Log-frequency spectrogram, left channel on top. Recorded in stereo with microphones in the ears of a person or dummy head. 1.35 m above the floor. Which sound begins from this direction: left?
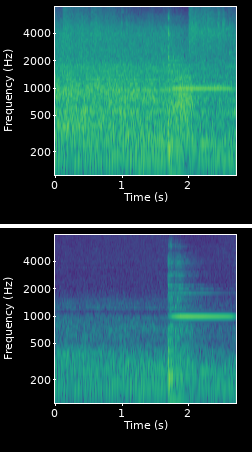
A guitar, at 1.7 s.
